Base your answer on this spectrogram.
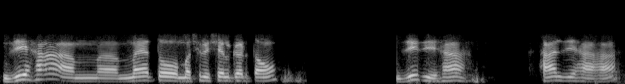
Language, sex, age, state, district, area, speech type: Urdu, male, 30-45, Bihar, Khagaria, rural, conversation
